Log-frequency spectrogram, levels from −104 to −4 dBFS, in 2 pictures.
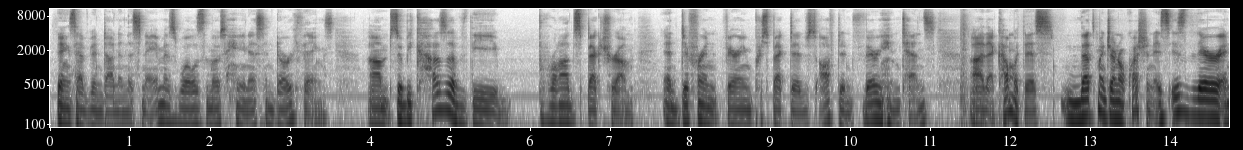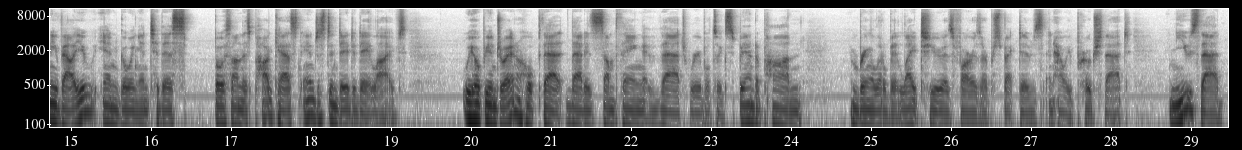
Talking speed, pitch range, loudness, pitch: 195 wpm, 85-115 Hz, -29 LUFS, 100 Hz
